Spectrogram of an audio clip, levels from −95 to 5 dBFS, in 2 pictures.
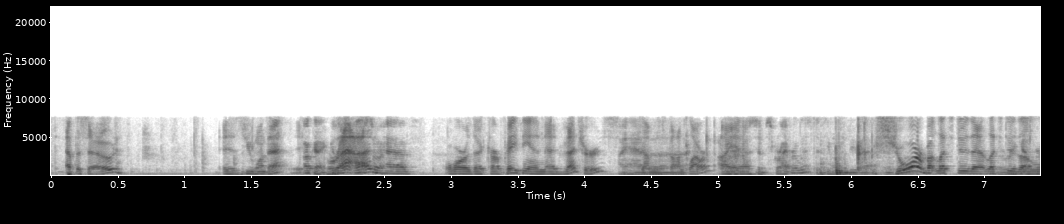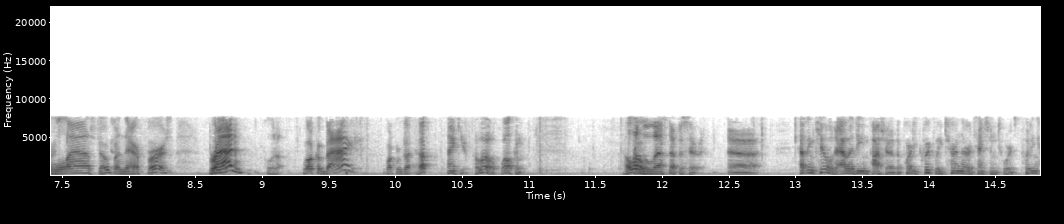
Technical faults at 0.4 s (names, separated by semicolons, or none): wrong sample rate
